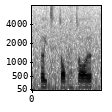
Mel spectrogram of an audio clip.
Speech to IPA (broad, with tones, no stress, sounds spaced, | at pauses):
ə˦ j d͡z ɛ̤˨ t ɔ˦ v æ̤˥ t͡s ɔ˥ ə̯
